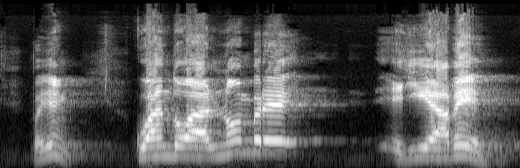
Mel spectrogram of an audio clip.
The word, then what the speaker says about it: Yahvé: Es más, la mayoría de los eruditos bíblicos coinciden en que en verdad la verdadera pronunciación del nombre es Yahvé, no Jehová.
